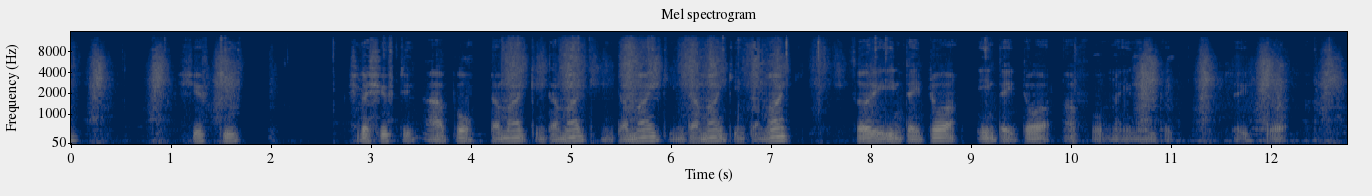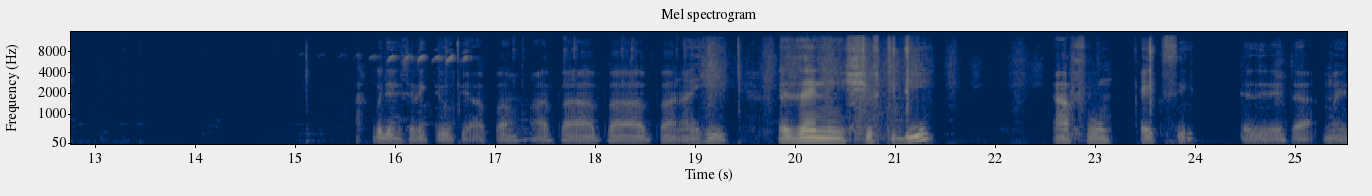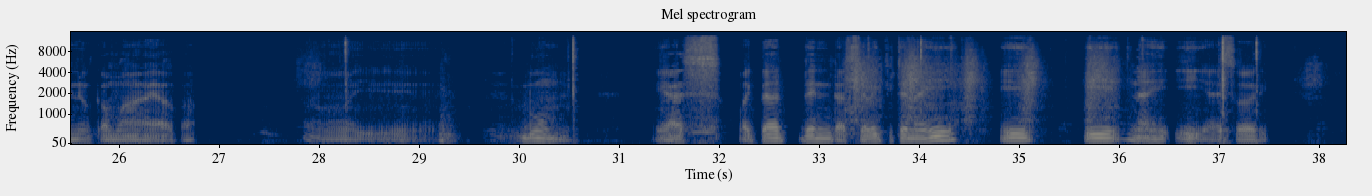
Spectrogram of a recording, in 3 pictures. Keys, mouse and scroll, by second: 0.9 click, 3.2 shift+click, 4.3 shift+click, 5.1 shift+click, 5.9 shift+click, 6.6 shift+click, 8.1 shift+click, 9.1 shift+click, 10.0 shift+click, 11.3 shift+click, 12.5 shift+click, 13.4 shift+click, 14.0 shift+click, 14.8 shift+click, 15.5 click, 16.5 click, 17.3 shift+click, 17.7 shift+click, 18.3 shift+click, 18.9 shift+click, 21.1 shift+d, 33.5 click, 34.4 shift+click, 35.4 shift+click, 36.2 shift+click, 37.7 shift+click.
